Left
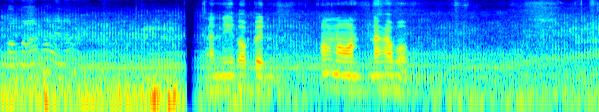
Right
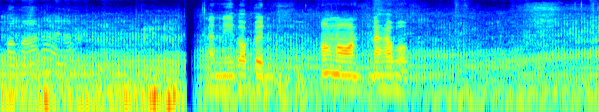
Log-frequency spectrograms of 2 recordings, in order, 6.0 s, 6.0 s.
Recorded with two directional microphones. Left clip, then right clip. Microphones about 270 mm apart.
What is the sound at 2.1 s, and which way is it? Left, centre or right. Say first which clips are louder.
Speech: right 1 dB; centre.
